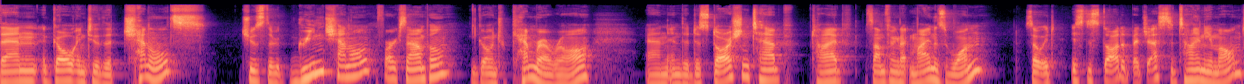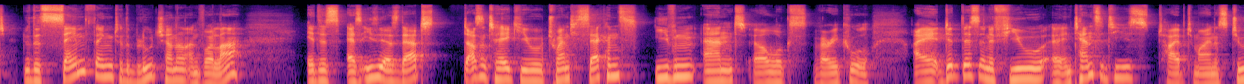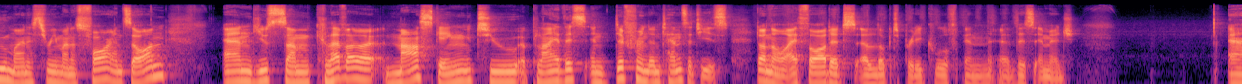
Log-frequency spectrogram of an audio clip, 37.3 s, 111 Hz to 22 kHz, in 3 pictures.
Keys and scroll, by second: 0.0 ctrl+alt+shift+e, 8.4 1, 8.5 Delete, 9.9 Delete, 15.2 Delete.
